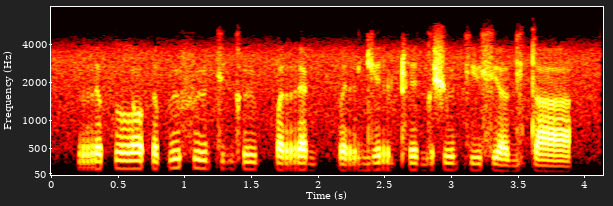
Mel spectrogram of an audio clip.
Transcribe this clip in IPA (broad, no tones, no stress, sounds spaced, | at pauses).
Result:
r ə θ lː ɔ θ ɛ p ʉ f ʉː kʲ ə ɡ ʔ ʉː pː a r æ ɡ pː ɛ r ɡʲ e r ʈʰ e ɡ ə ʃ ʉː kʲ ʉ xʲ aː ə̯ ɡʲ ʉ t aː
